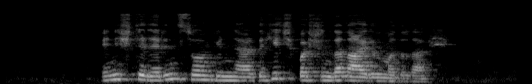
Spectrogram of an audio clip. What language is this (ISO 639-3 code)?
tur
